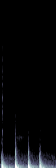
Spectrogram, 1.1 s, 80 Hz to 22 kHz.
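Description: Four evenly spaced knocks on an untreated spot of sheet-metal car door panel without sound deadening, on a grey 3IS during a door speaker upgrade. Each knock is a short, hollow, low-mid thump centered around 330 Hz that fades quickly. The bare panel sounds hollow, in contrast to the treated part of the door, which sounds solid.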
